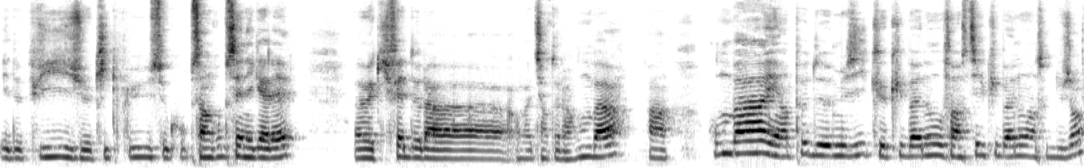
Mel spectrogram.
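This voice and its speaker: A man's fairly high, somewhat breathy voice carries a dark, mellow tone and ordinary pitch variation. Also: moderate pace. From Gabon (Libreville). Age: 20s. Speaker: artist agent and art enthusiast. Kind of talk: interview. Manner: hesitant, many fillers and repetitions.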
